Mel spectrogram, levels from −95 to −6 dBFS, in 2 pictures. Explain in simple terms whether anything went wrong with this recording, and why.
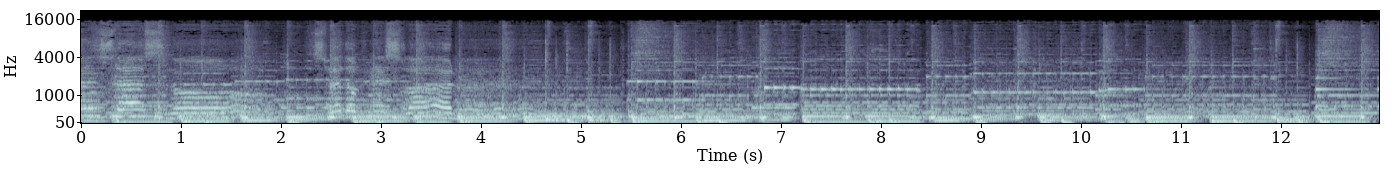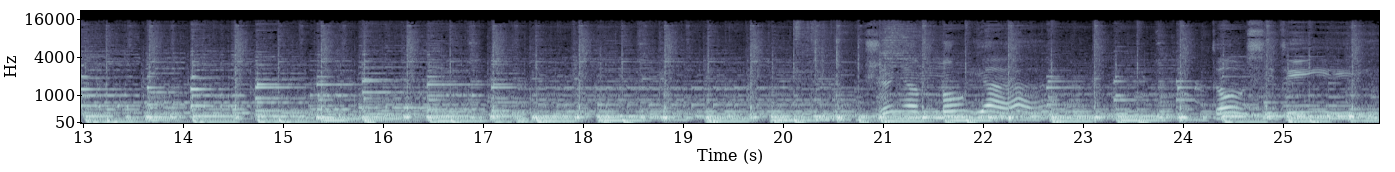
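A crude rate conversion runs through the whole clip. Samples were simply repeated to change the sample rate, apparently from 32 kHz to 44.1 kHz, which adds a gritty, out-of-tune fizz. Unlike ordinary distortion, this fizz doesn't match the pitch of the sound. It rises with loud or high sounds.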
